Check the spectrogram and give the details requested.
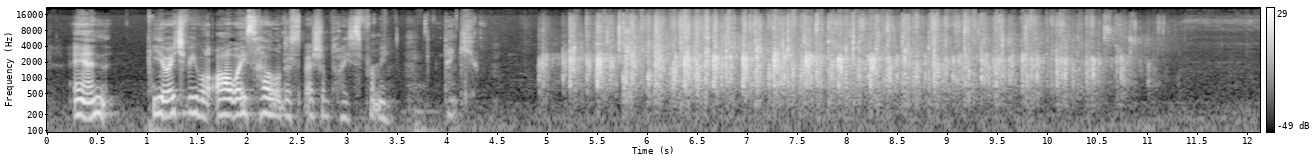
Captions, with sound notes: UHV will always hold a special place for me. Thank you. (audience applauding)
